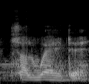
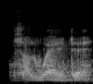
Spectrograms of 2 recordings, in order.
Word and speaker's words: salvete: That's not how I pronounce them. I closed them. So I went E, O, U for the long ones. You don't need to close them. You can open them.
